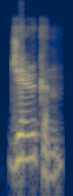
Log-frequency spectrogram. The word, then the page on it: jerrycan: Indian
